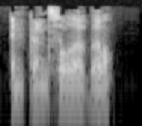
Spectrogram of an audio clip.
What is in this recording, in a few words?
"inconsolable", English; adjectives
